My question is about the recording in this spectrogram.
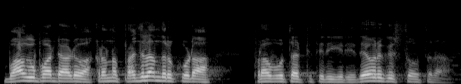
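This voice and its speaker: A male pastor preaching a sermon, reading scripture slowly and calling on the church to shout hallelujah. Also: mid-range voice, steady tone, muffled recording. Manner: calls for loud hallelujahs, rising to shouts; drawn-out quoting of scripture verses.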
